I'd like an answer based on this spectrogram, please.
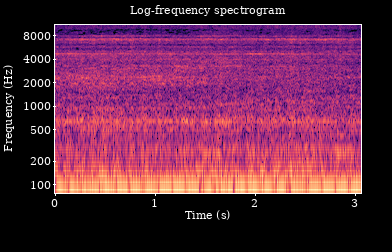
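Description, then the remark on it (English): A train's heavy, continuous rumble with railroad cars rolling past, from a video clip shared in tweets showing stolen Amazon packages thrown off the train, a steady low roar and mechanical clatter filling the whole stretch with no voices. “This is packages, as far as the eye can see, thrown off the train.”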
